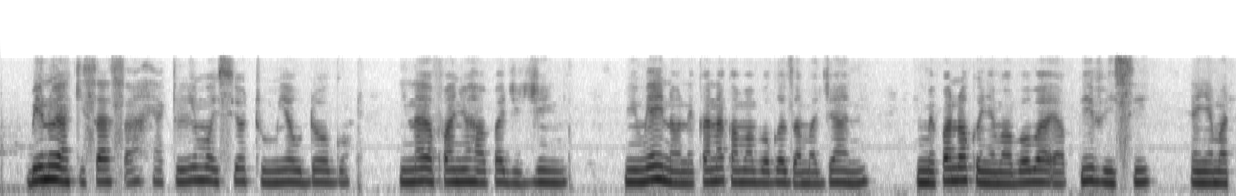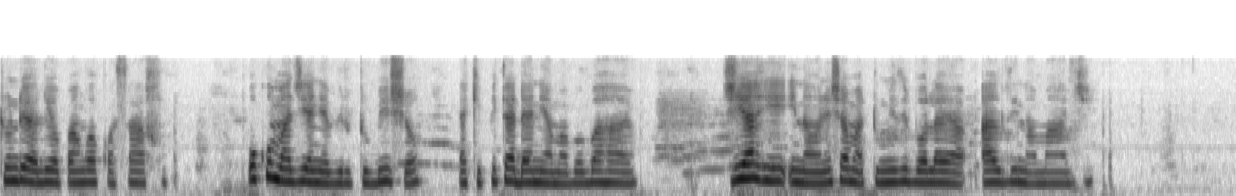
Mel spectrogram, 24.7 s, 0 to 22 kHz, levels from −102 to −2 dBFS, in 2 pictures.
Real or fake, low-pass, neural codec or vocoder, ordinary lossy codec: real; 7.2 kHz; none; Opus, 64 kbps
